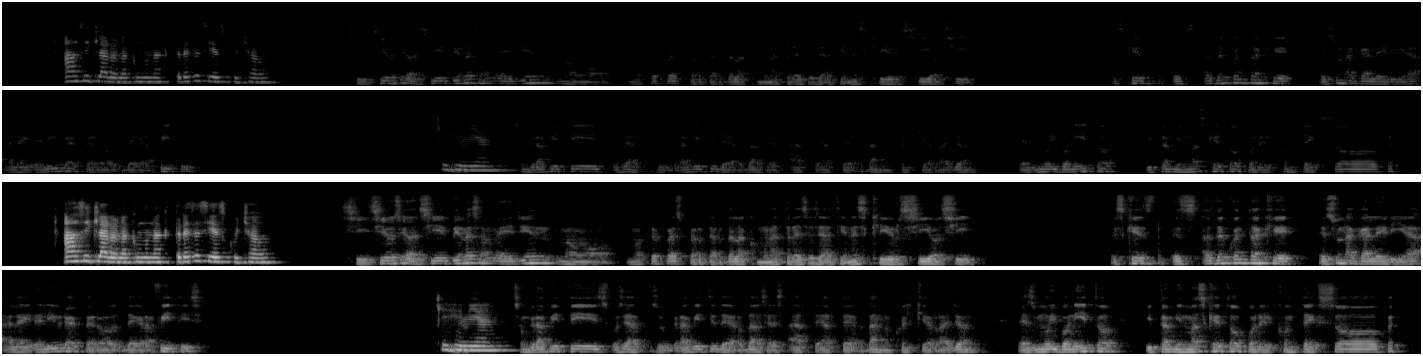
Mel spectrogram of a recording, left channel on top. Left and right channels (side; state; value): left; quieter; 19.4 dB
